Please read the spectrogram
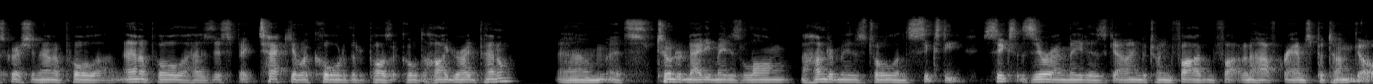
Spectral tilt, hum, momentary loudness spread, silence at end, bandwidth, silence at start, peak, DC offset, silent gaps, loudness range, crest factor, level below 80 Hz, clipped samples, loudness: -5.5 dB/octave; none; 6 LU; 0 s; 9.4 kHz; 0 s; -6 dBFS; under 0.1%; none; 1 LU; 18 dB; -62 dBFS; under 0.1%; -25 LUFS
